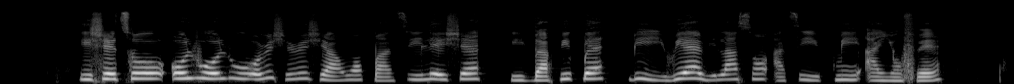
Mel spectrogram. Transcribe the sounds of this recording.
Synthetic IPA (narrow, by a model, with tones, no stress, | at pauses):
i˨ʃe˨to˧o˧lu˦o˧lu˦o˧ɾi˦ʃi˨˦ɾi˦˨ʃe˧a˨w̃ɔ̃˧k͡pa˨ti˧˦i˧le˦˨i˧˦ʃɛ˦ | i˨ɡ͡ba˨k͡pi˨˦k͡pɛ˦ | bi˦i˨wi˨˦ɛ˦˨ɾi˨˦la˦sɔ̃˦ʔa˨ti˧i˨k͡pĩ˧a˨j̃ɔ̃˨fɛ˨˦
